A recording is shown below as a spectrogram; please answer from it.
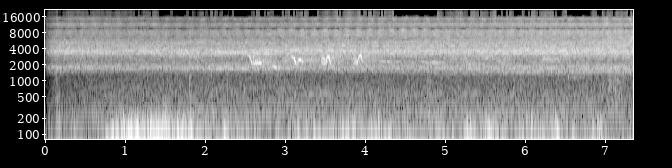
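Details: Cicadas in a dry dipterocarp forest in the dry season: a dense, unbroken high shimmering buzz with a fine pulsing texture, a few brief chirps over it, and low wind rumbling underneath.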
